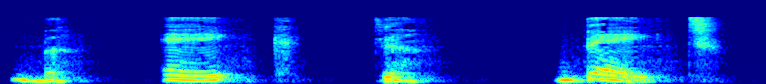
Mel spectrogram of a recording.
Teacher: So we don't hear the E, but we hear the long A, and we hear the D sound at the end, D. So let's blend baked together.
